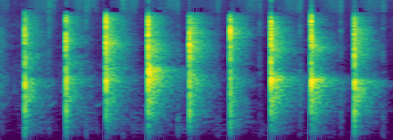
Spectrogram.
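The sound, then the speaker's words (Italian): A small round of applause for the spectators watching online: about nine sharp, evenly spaced claps at a steady brisk pace, each with a quick fading tail, with no talking over them. “io direi di fare anche un piccolo applauso ai nostri spettatori che si sono collegati con noi, quindi facciamolo.”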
